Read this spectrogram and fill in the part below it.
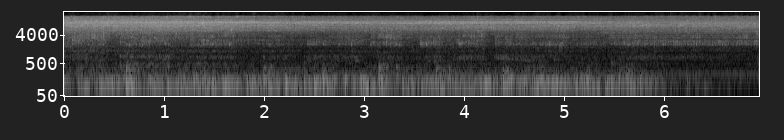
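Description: Tap water runs steadily from a faucet into a sink while potatoes are washed for a crab boil, a continuous close splashing hiss with no speech.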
